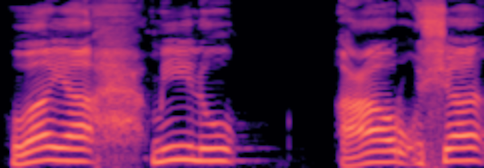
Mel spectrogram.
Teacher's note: را کو موٹا پڑھیں گے، را سے پہلے زبر ہے۔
